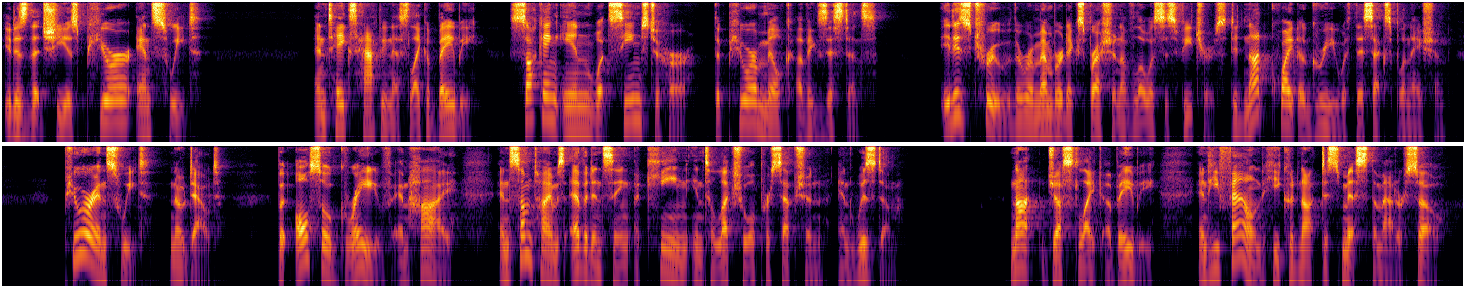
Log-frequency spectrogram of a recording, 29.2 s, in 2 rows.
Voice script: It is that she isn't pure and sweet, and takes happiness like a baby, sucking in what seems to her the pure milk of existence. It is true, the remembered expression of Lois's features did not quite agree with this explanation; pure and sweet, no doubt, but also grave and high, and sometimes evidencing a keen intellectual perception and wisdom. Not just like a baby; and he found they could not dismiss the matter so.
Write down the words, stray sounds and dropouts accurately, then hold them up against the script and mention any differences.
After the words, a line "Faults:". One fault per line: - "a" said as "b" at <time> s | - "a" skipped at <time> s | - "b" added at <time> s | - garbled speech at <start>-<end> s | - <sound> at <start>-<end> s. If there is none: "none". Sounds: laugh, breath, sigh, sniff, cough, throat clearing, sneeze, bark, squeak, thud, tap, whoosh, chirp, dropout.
It is that she is pure and sweet, and takes happiness like a baby, sucking in what seems to her the pure milk of existence. It is true, the remembered expression of Lois's features did not quite agree with this explanation; pure and sweet, no doubt, but also grave and high, and sometimes evidencing a keen intellectual perception and wisdom. Not just like a baby; and he found he could not dismiss the matter so.
Faults:
- "isn't" said as "is" at 0.7 s
- "they" said as "he" at 27.3 s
